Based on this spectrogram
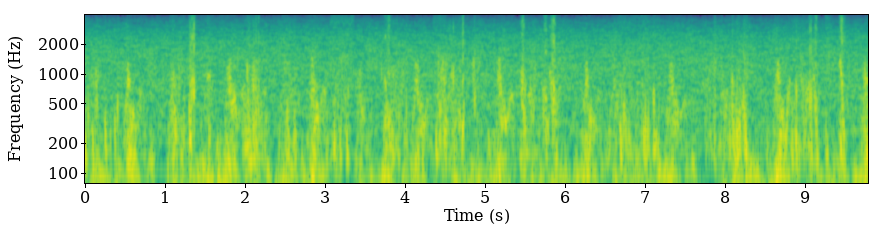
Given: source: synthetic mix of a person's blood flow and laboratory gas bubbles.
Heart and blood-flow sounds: Doppler ultrasound of blood flow; precordium
0.00-0.45 s: bubbles
1.05-1.60 s: bubbles
1.96-2.29 s: bubbles
2.40-2.70 s: bubbles
3.06-3.37 s: bubbles
3.68-4.06 s: bubbles
4.35-4.78 s: bubbles
4.82-4.97 s: bubbles
5.42-5.67 s: bubbles
5.70-5.95 s: bubbles
6.64-7.21 s: bubbles
7.74-7.91 s: bubbles
8.03-8.30 s: bubbles
8.81-9.19 s: bubbles
9.24-9.32 s: bubbles
9.41-9.56 s: bubbles
From the record:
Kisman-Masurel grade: 243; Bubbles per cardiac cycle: several, 3 to 8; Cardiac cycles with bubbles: 100%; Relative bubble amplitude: loud (0.450 to 0.775); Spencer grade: 3 (all of the cardiac periods contain showers or single bubble signals, but not dominating or overriding the cardiac motion signals); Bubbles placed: only in the low amplitude regions of the cardiac cycle

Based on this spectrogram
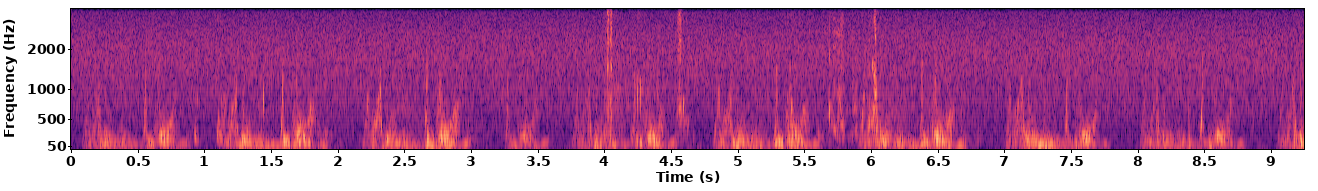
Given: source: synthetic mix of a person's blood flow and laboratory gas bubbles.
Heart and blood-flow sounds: Doppler ultrasound of blood flow; precordium
0.89-0.99 s: bubbles
1.06-1.19 s: bubbles
1.40-1.48 s: bubbles
3.95-4.46 s: bubbles
4.53-4.69 s: bubbles
4.84-4.91 s: bubbles
5.36-5.45 s: bubbles
5.66-6.23 s: bubbles
From the record:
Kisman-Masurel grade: 221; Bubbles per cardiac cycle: several, 3 to 8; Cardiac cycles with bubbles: 10 to 50%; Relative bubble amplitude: barely perceptible (0.100 to 0.250); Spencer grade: 2 (many but less than half of the cardiac periods contain bubble signals, singularly or in groups); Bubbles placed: only in the low amplitude regions of the cardiac cycle

